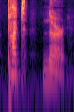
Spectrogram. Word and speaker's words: partner: 伙伴合作者 partner 英语中呢，往往如果这个 T 爆破音放在词中时呢，我们要空出它的发音位置，不要给它去发音，所以这个词大家千万不要读作 partner，这样就是一种错误的发音，因为 T 放在词中失去爆破，空出其发音位置。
